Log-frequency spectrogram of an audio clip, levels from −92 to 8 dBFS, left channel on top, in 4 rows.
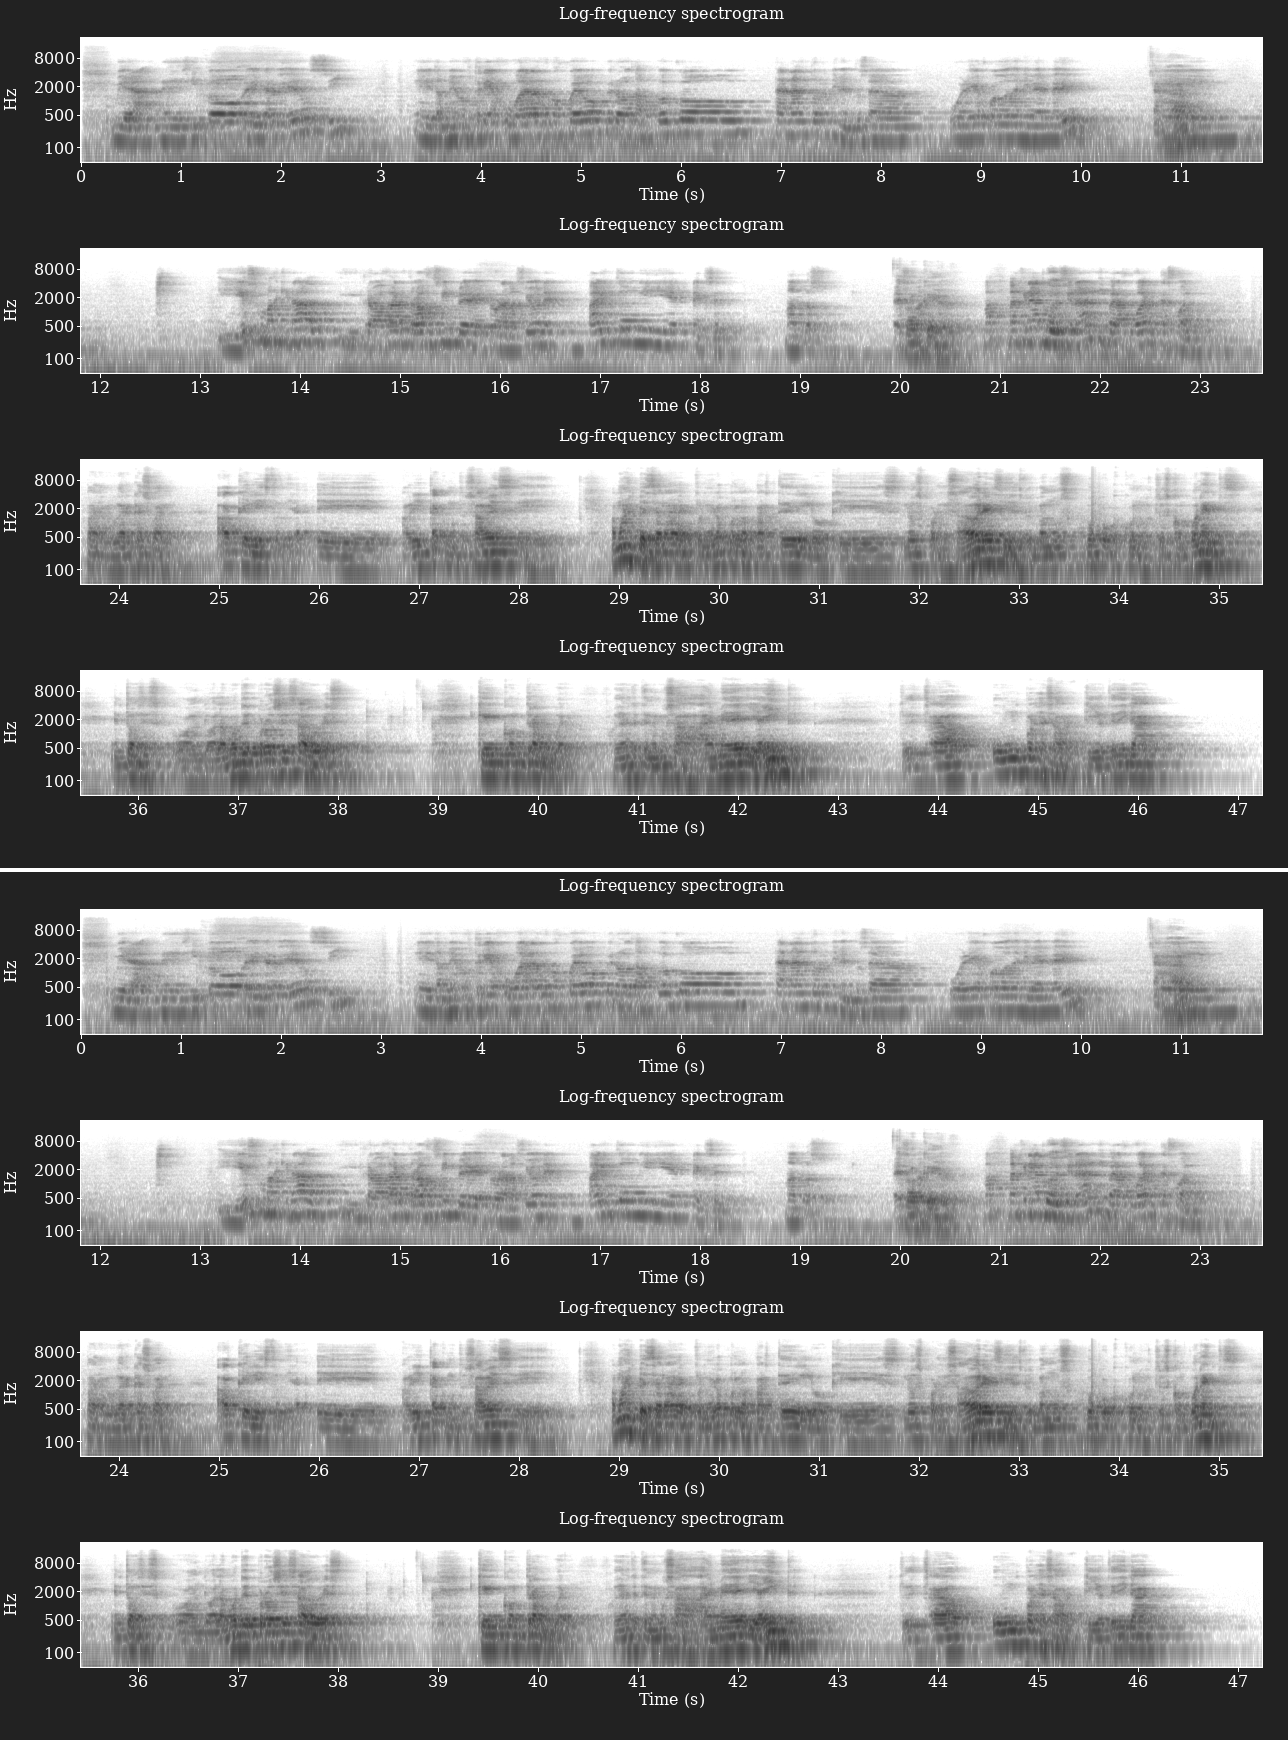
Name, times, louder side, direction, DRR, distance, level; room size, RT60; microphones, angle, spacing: voice 1, 0.3-2.7 3.3-6.6 6.9-8.2 8.7-10.0 10.7-11.8 12.5-12.6 13.2-18.2 18.8-19.2 19.9-20.5 20.8-22.9, left 1 dB, 5° left, -4 dB, 1.7 m, -35 dB
voice 2, 10.7-11.1 20.0-20.4 23.6-24.6 25.0-28.3 28.7-35.2 35.5-38.1 38.9-40.3 40.7-42.7 43.6-46.2, right 1 dB, 20° right, 0 dB, 1.1 m, -27 dB
11.0 x 3.8 x 6.1 m, 1.2 s
head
